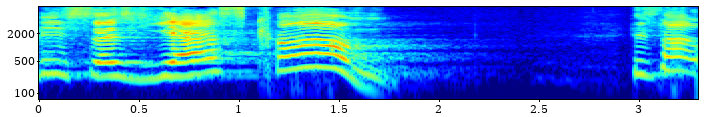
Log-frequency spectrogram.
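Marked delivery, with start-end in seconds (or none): 0.6-1.8 loud, high, thrilled invitation; excited. Retold or imitated. Jesus thrilled at Peter's wish to walk on water, excited. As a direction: call out an exuberant welcome. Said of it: "Jesus gets excited".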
